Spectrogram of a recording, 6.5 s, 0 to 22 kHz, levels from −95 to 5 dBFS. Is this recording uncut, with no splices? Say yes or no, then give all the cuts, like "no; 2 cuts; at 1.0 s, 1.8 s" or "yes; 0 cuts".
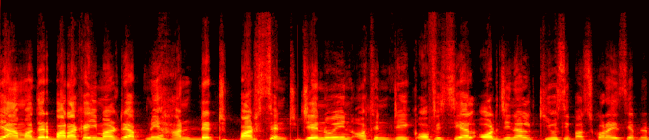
no; 1 cut; at 2.9 s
